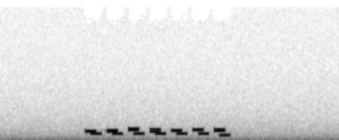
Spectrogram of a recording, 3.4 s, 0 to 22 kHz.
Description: Multi-frequency trunk signalling (R2, with the far end's replies), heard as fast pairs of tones, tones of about 110 ms. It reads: 1294365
